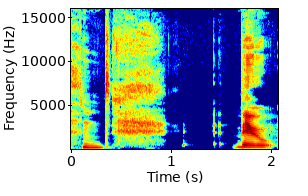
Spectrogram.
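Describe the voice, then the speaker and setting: A woman's voice: on the high side, level tone, extremely slow, no room sound, studio quality. A young woman co-hosting a podcast, chatting casually, laughing often and filling her talk with "like". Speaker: podcast co-host. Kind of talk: casual chat.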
